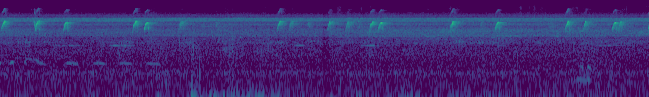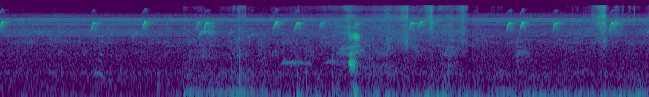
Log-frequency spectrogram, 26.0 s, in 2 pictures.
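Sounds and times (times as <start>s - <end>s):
small birds chirping: 10.8s - 25.9s
low rumble: 16.7s - 25.9s.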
